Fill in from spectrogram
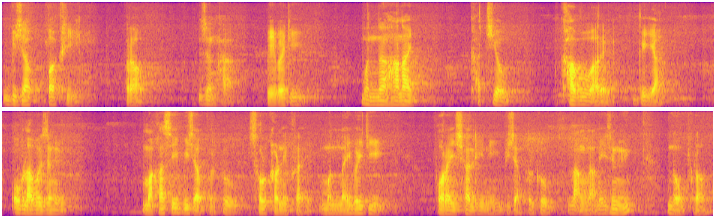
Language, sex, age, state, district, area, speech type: Bodo, male, 45-60, Assam, Chirang, urban, spontaneous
